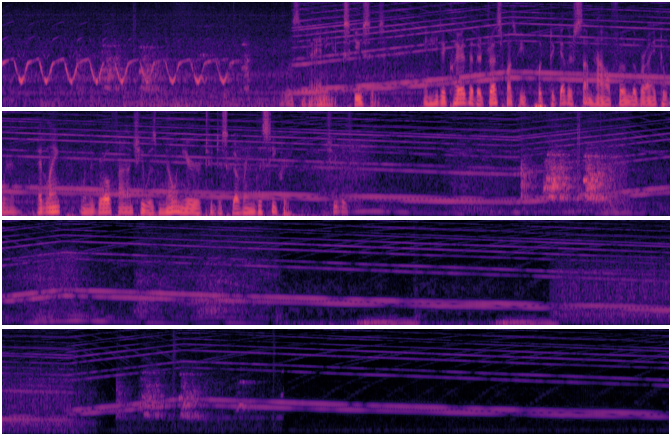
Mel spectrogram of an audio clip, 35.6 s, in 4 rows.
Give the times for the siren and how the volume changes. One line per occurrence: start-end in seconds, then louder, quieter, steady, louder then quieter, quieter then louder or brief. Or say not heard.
0.0-35.5 quieter.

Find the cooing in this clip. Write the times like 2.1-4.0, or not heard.
not heard.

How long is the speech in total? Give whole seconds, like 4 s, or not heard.
10 s.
